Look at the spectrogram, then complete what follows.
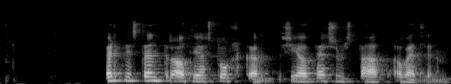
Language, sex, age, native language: Icelandic, male, 50-59, Icelandic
